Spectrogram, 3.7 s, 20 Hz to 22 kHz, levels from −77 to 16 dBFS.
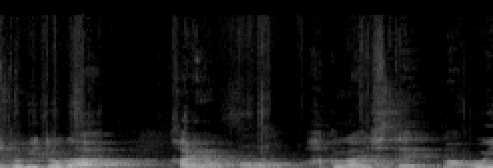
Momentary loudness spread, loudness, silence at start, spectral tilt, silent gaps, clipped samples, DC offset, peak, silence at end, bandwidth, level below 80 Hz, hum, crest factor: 11 LU; -25 LUFS; 0 s; -7 dB/octave; none; under 0.1%; under 0.1%; -2 dBFS; 0 s; over 20 kHz; -72 dBFS; none; 22 dB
